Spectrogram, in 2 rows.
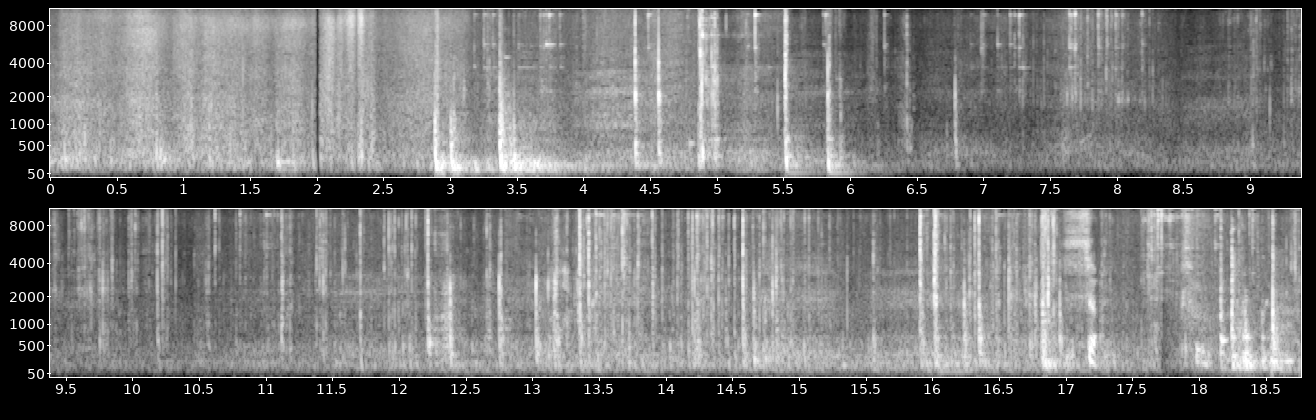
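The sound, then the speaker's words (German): Keys jingle and rattle repeatedly while the heavy door of the Grey Tower (Grauer Turm) swings and thuds shut with a couple of solid knocks, followed by more clinking of keys as it is locked. “Und so wie die Tür des Grauen Turms gerade ins Schloss gefallen ist, genau so beenden wir für heute auch unsere Folge Hör mal Nummer 2.”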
